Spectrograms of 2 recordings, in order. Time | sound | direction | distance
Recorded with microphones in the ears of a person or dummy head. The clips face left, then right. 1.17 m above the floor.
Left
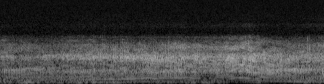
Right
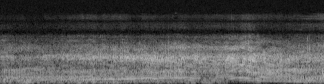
0.0 | a motorcycle | 55° right (ahead or behind) | ?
